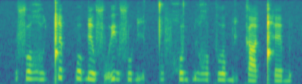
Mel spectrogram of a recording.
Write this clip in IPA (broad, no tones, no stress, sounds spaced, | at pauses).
sʷ a ʁʷ i̤ ǃ e pː o ɠ e sʷ ḛ j e̤ sʷ i ɠ ḭ tː ɔ̤ f χʷ i d ɓ i̤ ʁʷ i k l o b ḭ k a ǃʰ e b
